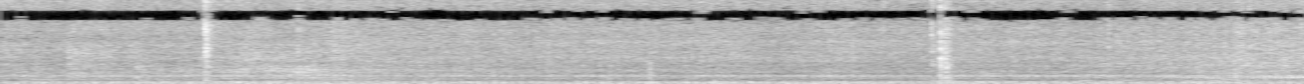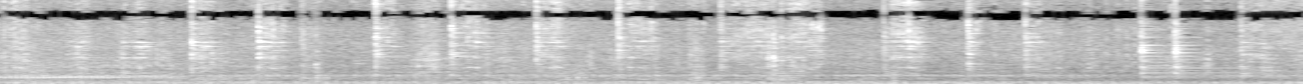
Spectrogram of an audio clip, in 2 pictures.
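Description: A steel ladle clinks against steel pots.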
